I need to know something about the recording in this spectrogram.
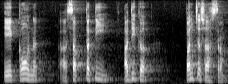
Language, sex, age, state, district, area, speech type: Sanskrit, male, 45-60, Rajasthan, Jaipur, urban, spontaneous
